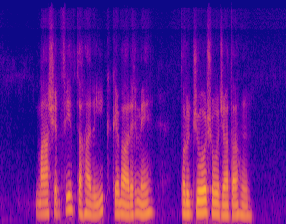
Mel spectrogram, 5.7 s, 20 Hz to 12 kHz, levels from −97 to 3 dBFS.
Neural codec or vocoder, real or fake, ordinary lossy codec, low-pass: codec, 16 kHz in and 24 kHz out, 0.8 kbps, FocalCodec, streaming, 65536 codes; fake; Opus, 24 kbps; 10.8 kHz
